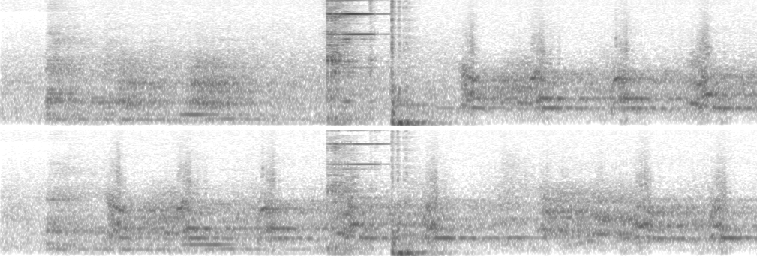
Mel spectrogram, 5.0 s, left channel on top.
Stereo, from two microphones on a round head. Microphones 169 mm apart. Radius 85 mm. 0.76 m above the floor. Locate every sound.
0.3 s a bicycle bell: 70° left (ahead or behind), 3 m
2.6 s a thud: 70° left (ahead or behind), 5.5 m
